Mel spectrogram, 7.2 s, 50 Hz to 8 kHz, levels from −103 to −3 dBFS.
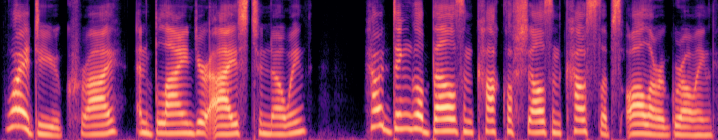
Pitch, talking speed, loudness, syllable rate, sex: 215 Hz, 175 wpm, -18 LUFS, 4.3 syllables/s, female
